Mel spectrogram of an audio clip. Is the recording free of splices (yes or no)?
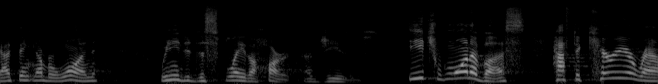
yes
